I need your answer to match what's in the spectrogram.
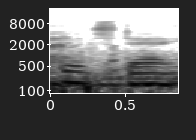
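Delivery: quiet reassuring praise for a holding stay; soft calm praise. Real, not acted. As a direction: keep it hushed so the dogs stay settled. Calm praise while dogs hold stay.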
